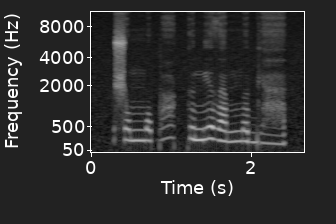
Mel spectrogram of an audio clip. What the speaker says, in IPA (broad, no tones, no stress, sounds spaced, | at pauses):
ʃ o mː o b ɑ̤ kː y mʲ e ð æ mː ø bʲ æ̤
